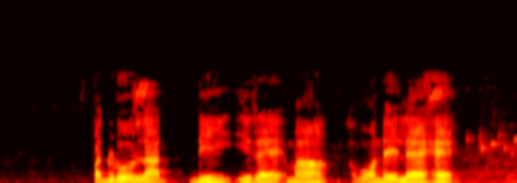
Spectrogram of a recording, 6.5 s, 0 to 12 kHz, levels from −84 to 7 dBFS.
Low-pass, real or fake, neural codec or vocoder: 7.2 kHz; real; none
